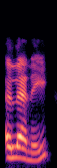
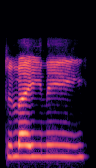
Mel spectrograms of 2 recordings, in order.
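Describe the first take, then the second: First: The name begins with an 'e' vowel. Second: The name begins with a 'd' sound. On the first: This is the name's proper form. The speaker calls it right. "once you know how it's pronounced, it's quite easy" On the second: Others got the name wrong. The speaker calls it wrong. "her name described um, by news companies in every kind of way"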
